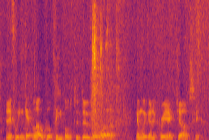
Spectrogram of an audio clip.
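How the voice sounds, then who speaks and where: Amid audible room echo and noticeable background noise, a man at a medium pitch speaks at a fairly quick pace. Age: old. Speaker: town committee volunteer. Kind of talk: public meeting presentation. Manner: fast.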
